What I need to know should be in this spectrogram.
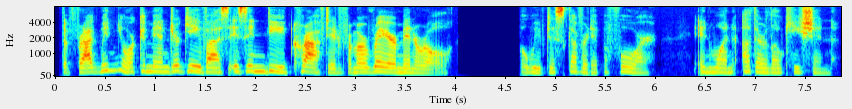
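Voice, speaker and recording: A woman's voice: on the low side, moderate pace, dry recording, studio quality, lightly acted. An actress voicing a stern, haughty female panda palace enforcer in a video game, formal, commanding and disdainful. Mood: stern, official.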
